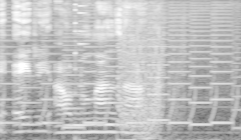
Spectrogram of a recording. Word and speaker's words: Eiji Aonuma: It's apparently Eiji Aonuma's that's how you pronounce his name.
